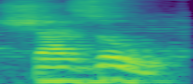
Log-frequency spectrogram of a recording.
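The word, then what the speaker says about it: chazown: par révélation c'est un mot hébreu qui se prononce Chazot ça s'écrit C H a Z o W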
